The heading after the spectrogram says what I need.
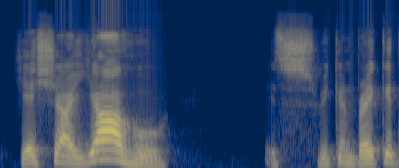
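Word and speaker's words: יְשַׁעְיָהוּ: So now we before the exile the ministry of prophet Isaiah himself in that time period and Isaiah the name Isaiah in Hebrew it's pronounced as Yeshayahu and it's a theophoric name.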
